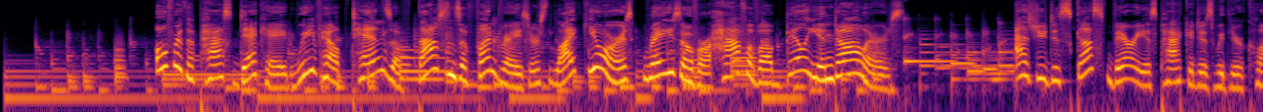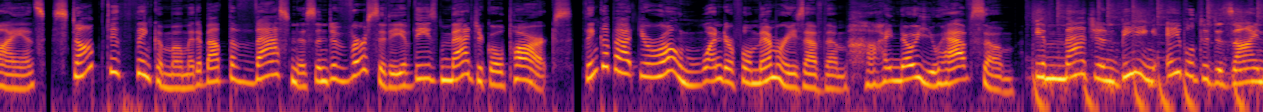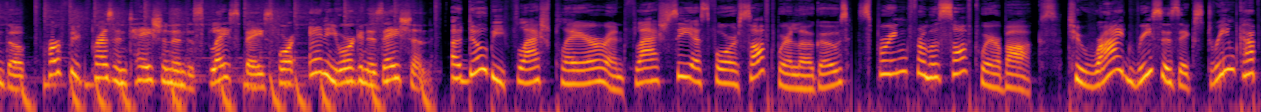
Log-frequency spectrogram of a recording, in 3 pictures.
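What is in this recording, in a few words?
corporate, female voice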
